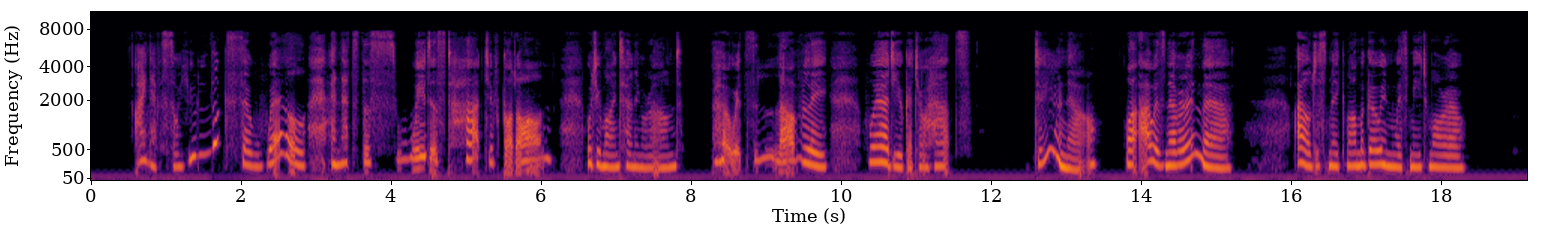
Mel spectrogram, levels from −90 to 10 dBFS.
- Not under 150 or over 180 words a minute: Yes, average, 160 wpm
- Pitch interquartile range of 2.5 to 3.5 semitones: No, wide, 5.6 semitones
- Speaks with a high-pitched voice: Yes, high, 220 Hz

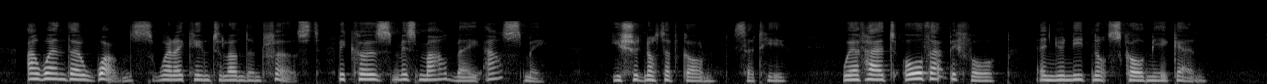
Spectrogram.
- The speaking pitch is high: Yes, high, 205 Hz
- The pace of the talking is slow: No, average, 165 wpm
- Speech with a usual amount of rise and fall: Yes, average, 4.2 semitones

